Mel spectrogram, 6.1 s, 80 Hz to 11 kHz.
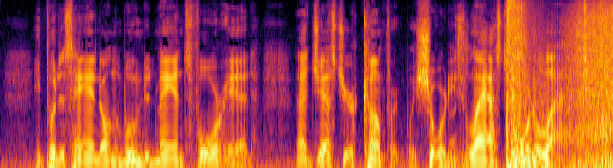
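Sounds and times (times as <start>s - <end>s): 
speech: 0.4s - 6.0s
gunfire in a wartime radio drama: 5.1s - 5.6s.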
